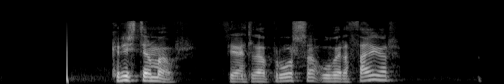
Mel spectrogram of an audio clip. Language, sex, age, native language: Icelandic, male, 20-29, Icelandic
